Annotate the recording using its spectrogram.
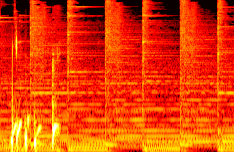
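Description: Light background music with a steady beat, and right at the start a quick run of four loud cartoon 'plop' sound effects, each a short sweep in pitch, all within about half a second.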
